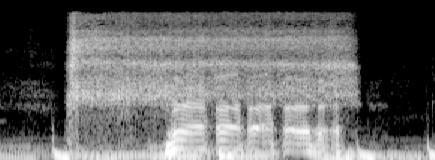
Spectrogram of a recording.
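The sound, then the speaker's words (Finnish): A person imitates the hiss of a Pepsi Max can being opened with a loud, steady sputtering 'tssss' lasting about two seconds. Voiced, wavering tones run through the second half of the hiss. “Repäsen se mun karkkipussi auki, sihautan se pepsimaksi ja siis valehtelematta neljä ihmistä.”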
